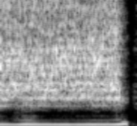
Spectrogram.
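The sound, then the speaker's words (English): An electric hand dryer blows as someone holds wet hands under it: a loud, steady motorized whir with a low hum and a rush of hissing air, blowing continuously for about a second before cutting off abruptly. No voices are heard. “Back under the dryer.”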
